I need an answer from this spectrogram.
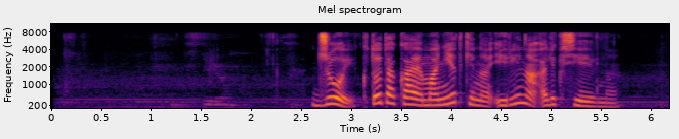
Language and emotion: Russian, neutral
